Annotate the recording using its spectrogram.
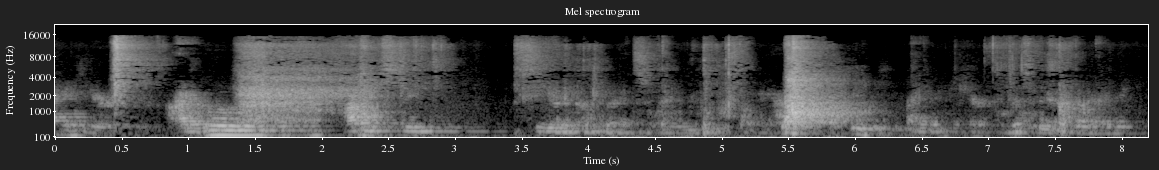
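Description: Indistinct, low voices mixed with short hissy bursts of noise. The loudest burst comes about five and a half seconds in.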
